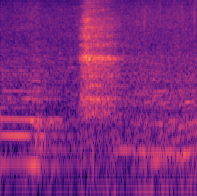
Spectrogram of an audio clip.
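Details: Hungry, unhappy cows on a farm give low, drawn-out moos during heavy flooding rain, with a steady wash of rain behind them; they had been turned back out and were waiting to come in.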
